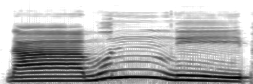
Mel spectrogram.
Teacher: 말이죠 그리고이 모음으로 시작하는 말이죠 그런데 최종적으로 소리가 나뭇잎 하고 이렇게 니은 니은 소리가 덧나는 현상이 발생합니다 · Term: 사잇소리 현상, 사이소리 현상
